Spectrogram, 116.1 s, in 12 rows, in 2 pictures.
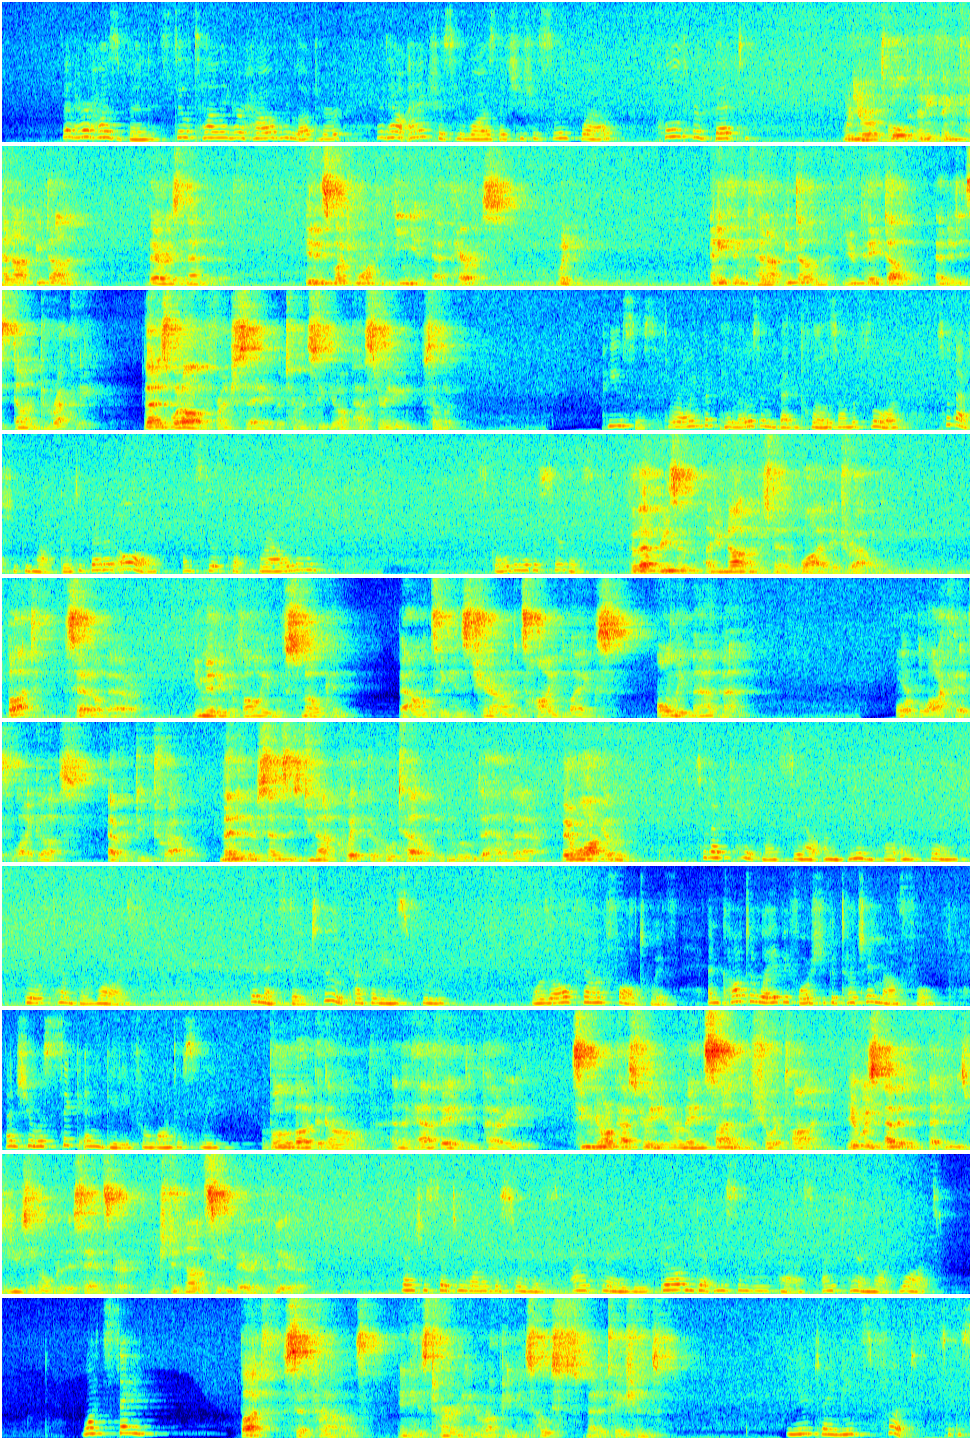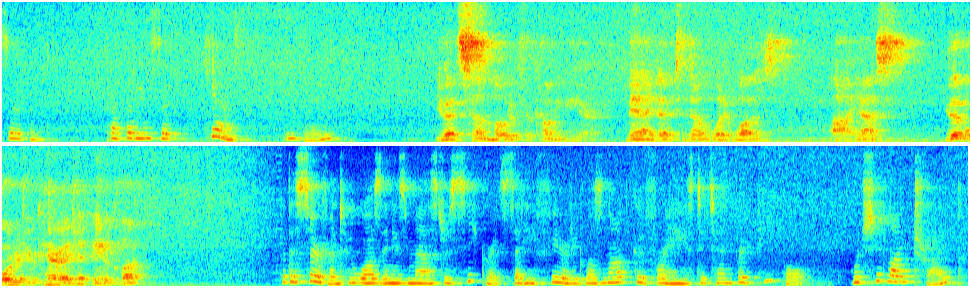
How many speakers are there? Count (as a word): two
